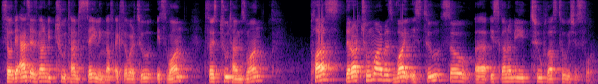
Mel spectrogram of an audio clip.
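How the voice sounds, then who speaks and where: A man's voice: medium pitch, measured pace, mellow, echoey room. A young man originally from Iran, walking through contest solutions on a live stream and thinking aloud with many fillers and restarts. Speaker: competitive programming streamer.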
